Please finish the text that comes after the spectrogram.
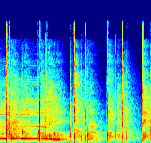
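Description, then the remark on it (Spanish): A short burst of audience applause for Canal América: scattered, uneven hand claps at a moderate level, with a faint steady tone in the first half and murmuring voices underneath. “Un aplauso a Canal América, hermano.”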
